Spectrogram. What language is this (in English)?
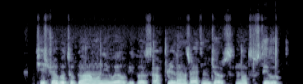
Nigerian Pidgin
